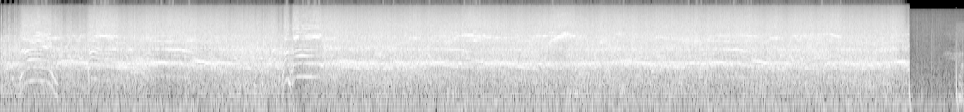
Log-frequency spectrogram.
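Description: A large crowd cheers and shouts loudly.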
